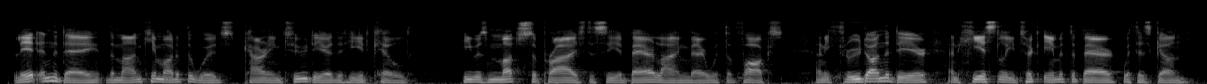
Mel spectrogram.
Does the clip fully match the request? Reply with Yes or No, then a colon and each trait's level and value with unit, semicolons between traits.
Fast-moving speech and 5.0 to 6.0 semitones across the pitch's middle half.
No: fast, 235 wpm; average, 3.2 semitones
